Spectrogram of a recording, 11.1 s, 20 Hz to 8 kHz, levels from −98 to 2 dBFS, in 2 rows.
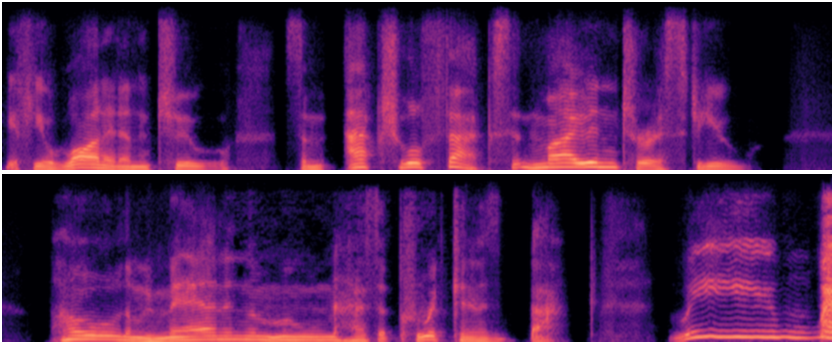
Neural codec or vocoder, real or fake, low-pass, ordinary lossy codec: codec, 16 kHz, 1 kbps, FreqCodec, larger model; fake; 7.2 kHz; Opus, 32 kbps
